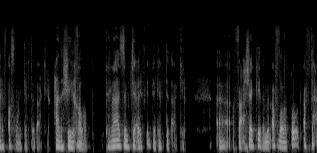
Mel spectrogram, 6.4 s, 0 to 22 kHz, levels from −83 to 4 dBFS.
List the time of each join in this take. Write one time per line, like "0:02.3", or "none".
0:01.0
0:02.0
